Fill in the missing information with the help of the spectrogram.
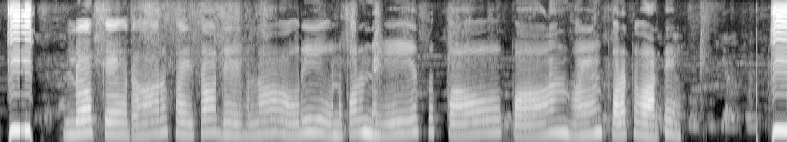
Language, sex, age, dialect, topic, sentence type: Bhojpuri, female, 18-24, Northern, banking, statement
